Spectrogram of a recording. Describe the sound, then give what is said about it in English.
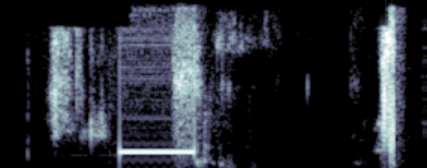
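A single loud, steady electronic phone beep lasting about half a second, surrounded by brief bursts of rustling and clattering noise. “Somebody's phone beeping.”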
